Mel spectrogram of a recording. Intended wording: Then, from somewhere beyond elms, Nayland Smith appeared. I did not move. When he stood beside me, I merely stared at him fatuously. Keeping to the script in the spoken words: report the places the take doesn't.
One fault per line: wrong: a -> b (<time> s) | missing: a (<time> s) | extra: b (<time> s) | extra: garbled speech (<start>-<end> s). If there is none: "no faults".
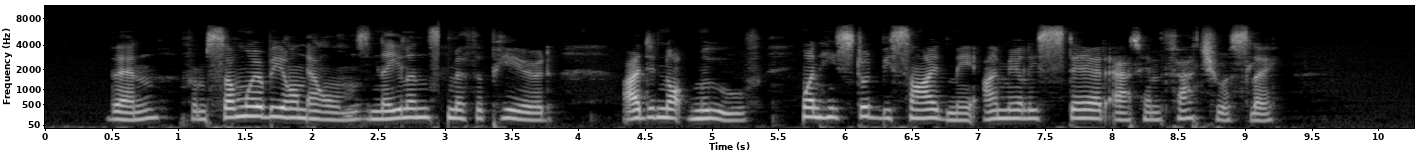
no faults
